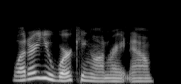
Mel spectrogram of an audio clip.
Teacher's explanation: the stress on working right now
